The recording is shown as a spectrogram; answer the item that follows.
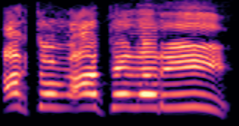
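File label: voice german infantry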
